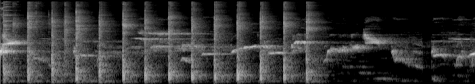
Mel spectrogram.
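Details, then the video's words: White-rumped shama from a breeding setup: a steady series of loud, harsh clicking strokes with thin whistles laced through, then a few soft, gliding whistled phrases after the clicks stop. "muray batu suara mantap"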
